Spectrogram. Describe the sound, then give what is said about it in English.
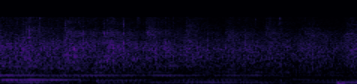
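Faint, steady hand clapping from a church audience forms a continuous wash of claps, with a low hum underneath. “Okay, okay, clap, clap your hands. Just clap.”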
